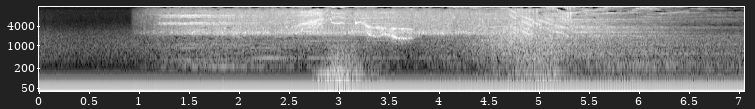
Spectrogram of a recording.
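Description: A bright, shimmering sparkle rings out and fades away.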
